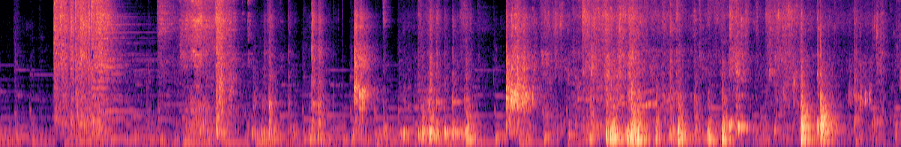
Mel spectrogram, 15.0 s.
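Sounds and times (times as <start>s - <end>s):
metal jar knocking: 3.0s - 14.6s
tap water splashing into metal jar: 7.0s - 14.8s.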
